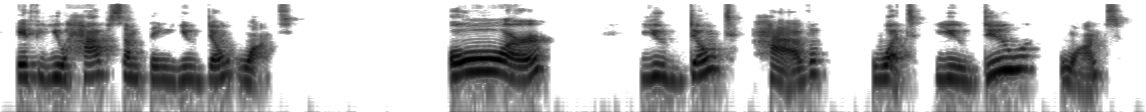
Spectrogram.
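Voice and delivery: slow, deliberate, drawn-out "or". Speaker addresses viewers, slowing down so the point lands: speaking slower. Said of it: "I'm speaking slower because I want this to land".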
